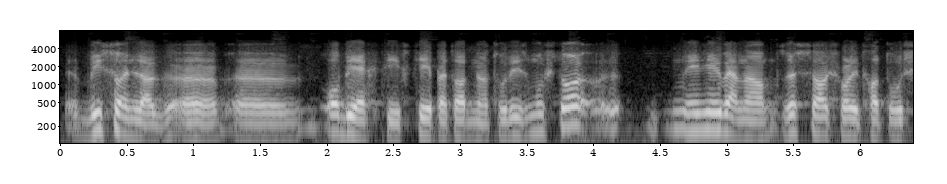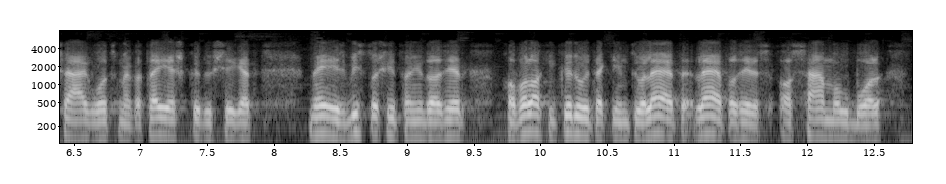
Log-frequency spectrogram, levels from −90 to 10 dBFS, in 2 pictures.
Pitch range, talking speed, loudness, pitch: 125-165 Hz, 125 wpm, -17 LUFS, 130 Hz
